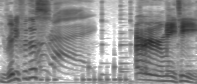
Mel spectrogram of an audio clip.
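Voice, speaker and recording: Faint music plays behind a man doing a put-on character voice, high-pitched and delivered at a fairly slow pace. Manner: playful.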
